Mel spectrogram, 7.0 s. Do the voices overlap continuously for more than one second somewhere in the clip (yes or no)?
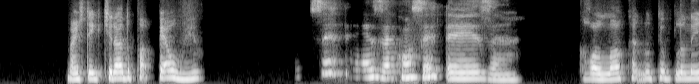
no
